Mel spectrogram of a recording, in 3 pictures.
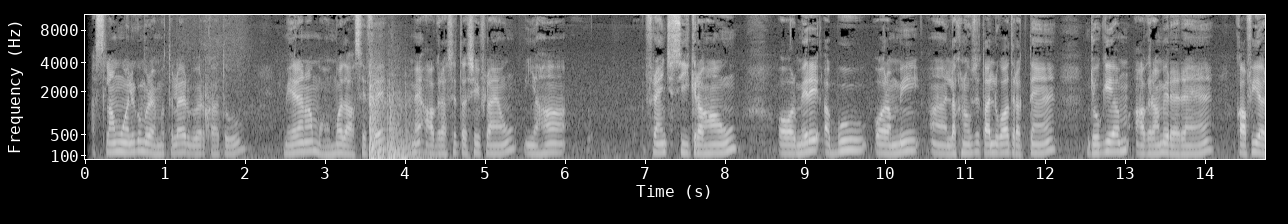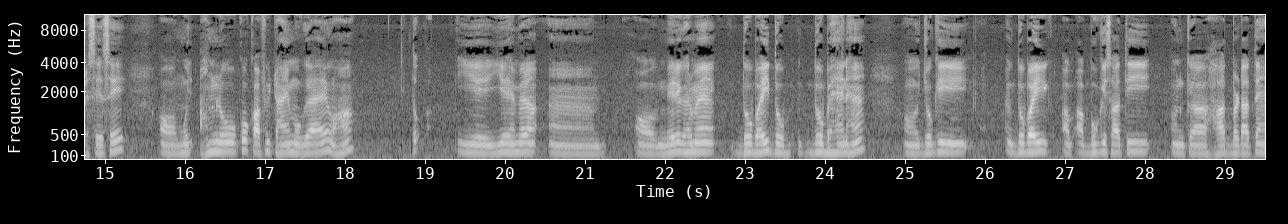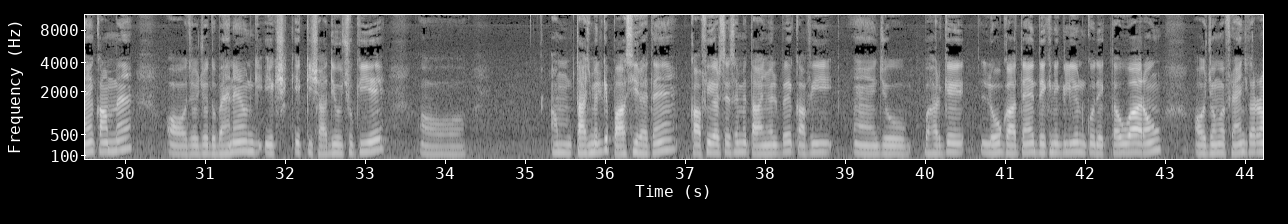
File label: urdu; tamil nadu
